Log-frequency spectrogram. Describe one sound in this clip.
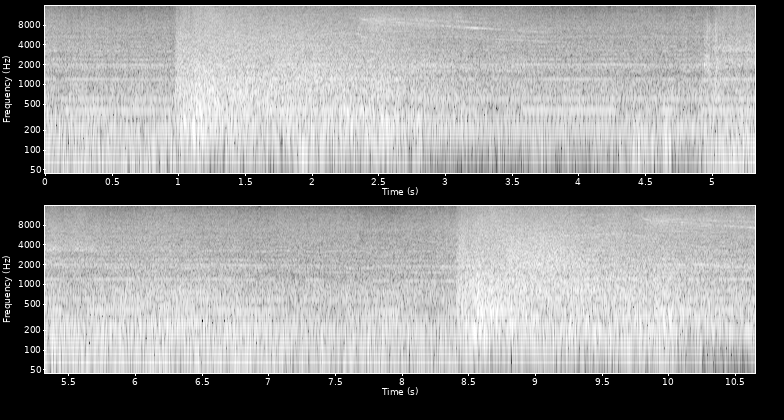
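A rocket booster roars in short bursts.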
